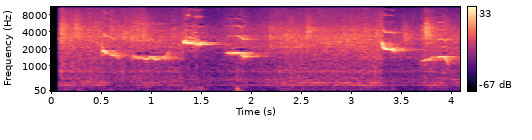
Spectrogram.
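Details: Pet caique happily singing in the shower, filmed in January 2016, giving a few separate whistled notes, some sliding downward and some rising sharply, over steady rushing water.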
